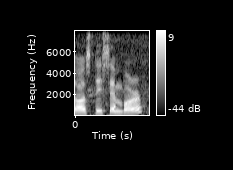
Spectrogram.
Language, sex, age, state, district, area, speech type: Assamese, female, 18-30, Assam, Nagaon, rural, spontaneous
